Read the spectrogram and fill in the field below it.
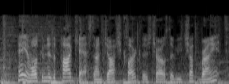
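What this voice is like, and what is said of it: Usual voice. Nothing is said of it.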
